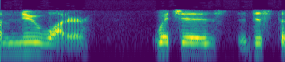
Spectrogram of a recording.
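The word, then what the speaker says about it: NEWater: Right, they've kind of smushed together and created a portmanteau phrase where it's as they type it out, it's capital N-E-W and then lowercase A-T-E-R, but they pronounce it new water.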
